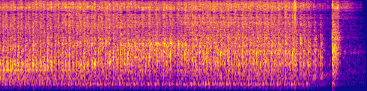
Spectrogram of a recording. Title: Phantom engine knock??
